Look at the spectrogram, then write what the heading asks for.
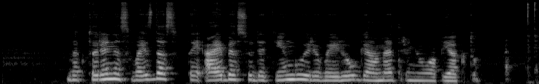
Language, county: Lithuanian, Vilnius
